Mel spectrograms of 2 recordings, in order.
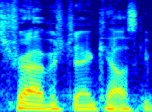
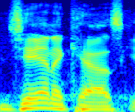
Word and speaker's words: Jankowski: It's Travis Jankowski, by the way. – Yeah, I wasn't going to call you out on adding an extra syllable, but that's okay. – Oh, I said Janikowski, didn't I? – I wasn't going to say nothing about that.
